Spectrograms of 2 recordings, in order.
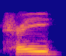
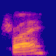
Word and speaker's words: trie: etherion tree so the tree words and you'll notice that I'm I'm laying my case for how it should be pronounced as tree not try and is is originally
